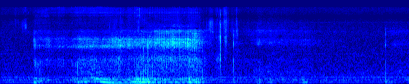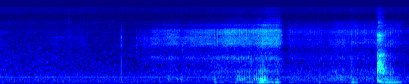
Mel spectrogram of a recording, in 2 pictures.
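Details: Two rasping, noisy snore breaths several seconds apart from a dog sleeping upside down, with quiet room noise between and a brief sharp sound at the end; snoring.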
